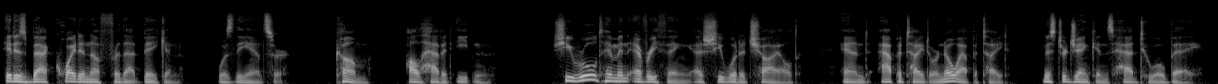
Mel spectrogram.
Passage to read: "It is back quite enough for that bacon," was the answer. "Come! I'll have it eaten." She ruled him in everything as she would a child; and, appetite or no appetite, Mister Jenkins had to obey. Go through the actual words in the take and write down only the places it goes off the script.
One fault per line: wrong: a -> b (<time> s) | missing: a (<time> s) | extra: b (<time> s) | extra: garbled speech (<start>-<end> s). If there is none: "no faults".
no faults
